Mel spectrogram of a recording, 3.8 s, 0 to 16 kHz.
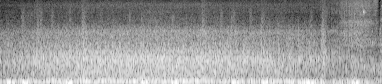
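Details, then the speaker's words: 1970 Plymouth Cuda 340 automatic during warm-up break-in: lumpy V8 rumble, lifter or pushrod ticking mostly quieted; running better, not yet at operating temperature. "So everything really, for the most part now, is starting to dial back in. I don't know if it was a lifter or push rod or a combination of both of them that were making all the noise. That has quieted down quite a bit. Definitely is running better."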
